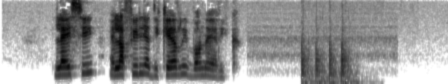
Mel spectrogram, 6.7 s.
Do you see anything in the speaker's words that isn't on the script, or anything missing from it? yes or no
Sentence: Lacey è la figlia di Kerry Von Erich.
no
